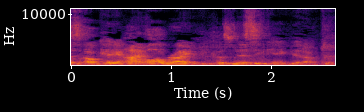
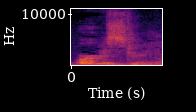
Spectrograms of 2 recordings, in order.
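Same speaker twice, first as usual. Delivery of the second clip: normal talking voice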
